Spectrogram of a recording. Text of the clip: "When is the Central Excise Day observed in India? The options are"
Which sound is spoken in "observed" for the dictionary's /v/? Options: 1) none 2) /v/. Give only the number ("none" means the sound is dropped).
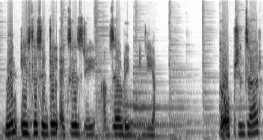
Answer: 2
